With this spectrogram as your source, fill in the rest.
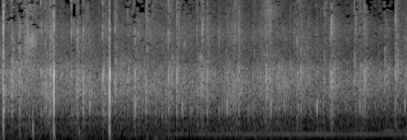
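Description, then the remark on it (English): An audience bursts into steady applause, giving the Lord a hand clap after a prayer. Many hands clap in a dense, continuous patter, with a couple of sharper, louder claps standing out early on and a faint low hum underneath. “Will you give the Lord a hand clap?”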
